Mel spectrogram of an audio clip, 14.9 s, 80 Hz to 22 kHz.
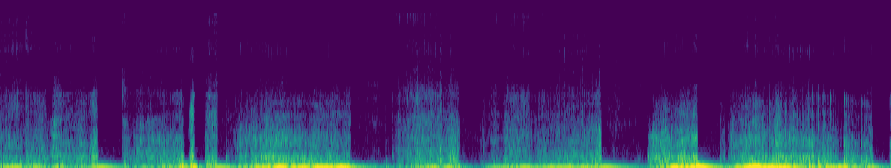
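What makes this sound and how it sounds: Long bare nails slowly scratch the lower sides of a grey oval foam microphone windscreen. The result is a deep, muffled rubbing rumble centred around a low hum near 110 Hz, rising and falling in long, soft swells. Brief quiet gaps separate the strokes.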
